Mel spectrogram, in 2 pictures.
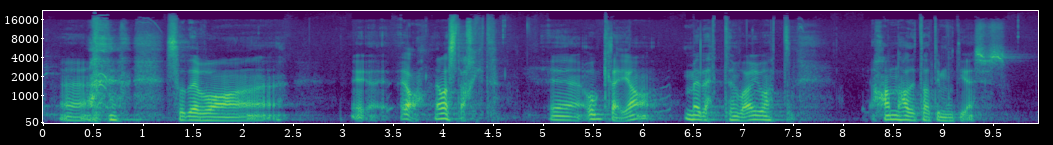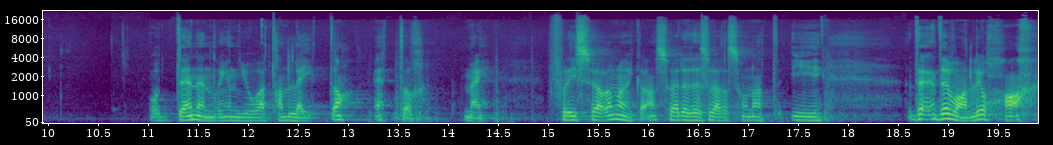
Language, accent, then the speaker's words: Norwegian; Ecuador; also born or lived in Greipstad, Norway / Bergen, Norway / Kristiansand, Norway; now in Peru; jeg er født og oppvokst i Ecuador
